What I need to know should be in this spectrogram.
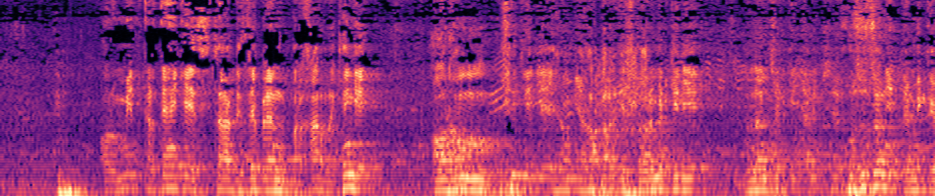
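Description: A man speaks loudly and clearly into a microphone, as if giving an address.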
